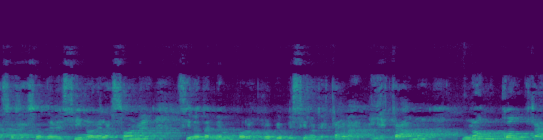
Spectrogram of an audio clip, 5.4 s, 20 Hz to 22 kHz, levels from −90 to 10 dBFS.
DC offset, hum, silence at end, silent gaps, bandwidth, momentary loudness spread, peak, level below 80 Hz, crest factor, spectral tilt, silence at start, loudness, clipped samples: under 0.1%; none; 0 s; none; 13 kHz; 6 LU; -10 dBFS; -74 dBFS; 14 dB; -4 dB/octave; 0 s; -26 LUFS; under 0.1%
